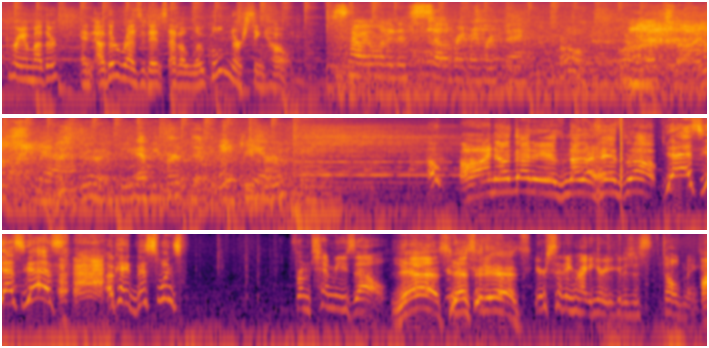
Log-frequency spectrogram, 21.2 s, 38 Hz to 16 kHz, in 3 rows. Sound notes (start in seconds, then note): 10.3 alarm buzzing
